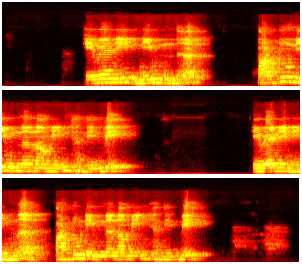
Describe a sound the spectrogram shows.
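A man speaks calmly and clearly close to a microphone, in short bursts with pauses.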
